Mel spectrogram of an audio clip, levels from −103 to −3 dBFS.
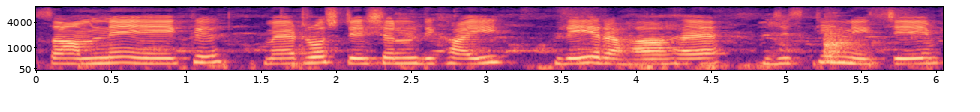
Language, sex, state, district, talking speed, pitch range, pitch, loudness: Hindi, female, Haryana, Jhajjar, 100 wpm, 215-240 Hz, 220 Hz, -15 LUFS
